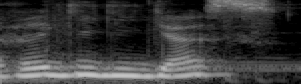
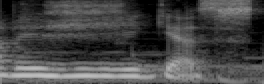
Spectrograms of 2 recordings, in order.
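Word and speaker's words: Regigigas: Oui, parce que j'ai appris qu'on disait Regiig Gigas et pas Riigas.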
